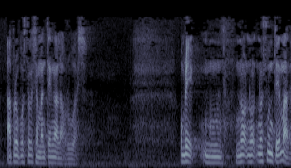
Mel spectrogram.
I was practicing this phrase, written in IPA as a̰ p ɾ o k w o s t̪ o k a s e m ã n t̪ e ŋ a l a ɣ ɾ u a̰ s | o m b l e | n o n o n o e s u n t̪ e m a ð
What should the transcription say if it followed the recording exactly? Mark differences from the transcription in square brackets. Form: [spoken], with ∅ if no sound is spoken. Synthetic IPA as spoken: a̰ p ɾ o [p] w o s t̪ o k [e] s e m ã n t̪ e ŋ a l a ɣ ɾ u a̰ s | o m b [ɾ] e | n o n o n o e s u n t̪ e m a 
